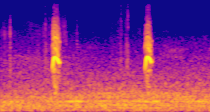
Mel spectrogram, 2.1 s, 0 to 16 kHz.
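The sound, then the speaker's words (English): Bird number 301, being handled, lets out two short, sharp, high-pitched calls about a second apart, each loud and abrupt against a low steady hiss. No one speaks. “Bird 301 being handled.”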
